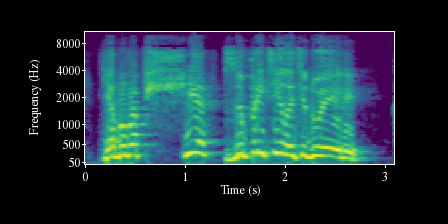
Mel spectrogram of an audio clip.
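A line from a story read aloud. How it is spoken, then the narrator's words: Shouting. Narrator (Russian): крикнул бледный Ленский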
